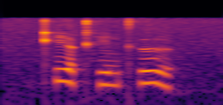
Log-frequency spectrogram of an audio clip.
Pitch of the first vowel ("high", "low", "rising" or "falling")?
falling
